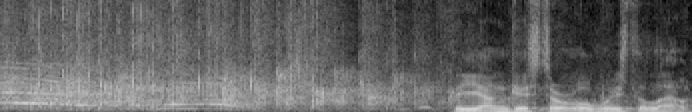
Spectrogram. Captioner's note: applause, cheering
